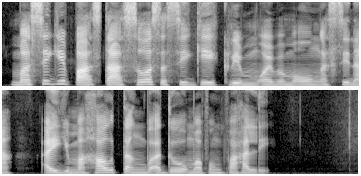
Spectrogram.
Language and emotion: Manipuri, happy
